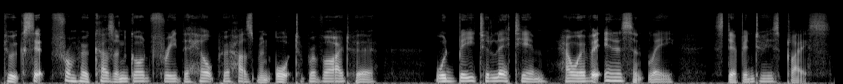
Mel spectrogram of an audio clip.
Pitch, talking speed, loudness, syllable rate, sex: 135 Hz, 180 wpm, -20 LUFS, 5.3 syllables/s, female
